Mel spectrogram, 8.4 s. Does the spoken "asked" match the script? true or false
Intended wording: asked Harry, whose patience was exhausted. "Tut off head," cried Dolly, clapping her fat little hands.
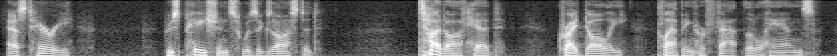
true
